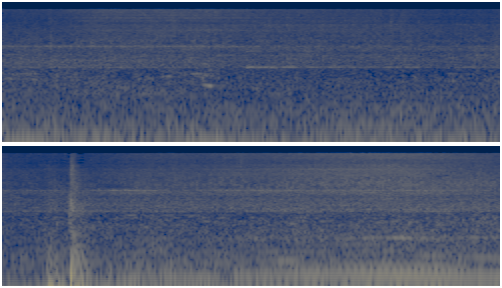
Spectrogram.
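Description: Street traffic: a low rumble of motor vehicles, with one sharp thump about five and a half seconds in and a louder vehicle rumble passing in the last few seconds.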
